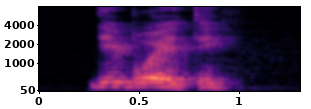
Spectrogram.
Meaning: post-1990 spelling of déboîter
- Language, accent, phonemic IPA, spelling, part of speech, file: French, Canada, /de.bwa.te/, déboiter, verb, LL-Q150 (fra)-déboiter.wav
